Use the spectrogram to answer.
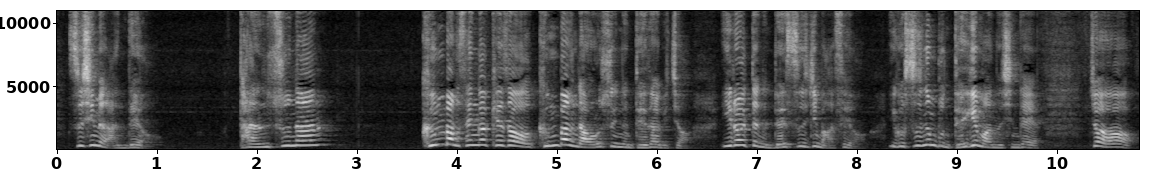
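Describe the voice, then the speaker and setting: A middle-aged woman teaching a casual language lesson in a bright, high voice that swoops up and down. She acts out little sample exchanges, slowing down and stretching the intonation so each example is easy to follow. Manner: lively, acts out short sample dialogues with slowed, exaggerated intonation.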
